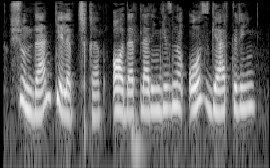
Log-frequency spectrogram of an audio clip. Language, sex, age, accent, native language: Uzbek, female, 25-34, Toshkent viloyati, Uzbek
